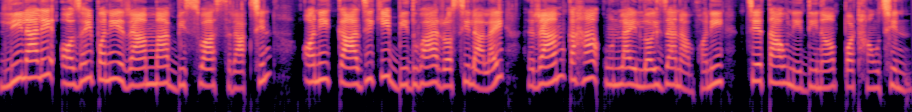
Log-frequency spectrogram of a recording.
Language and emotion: Nepali, neutral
